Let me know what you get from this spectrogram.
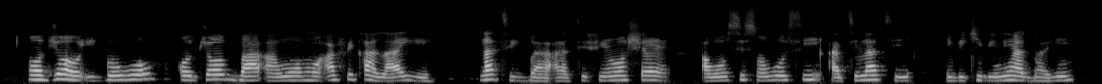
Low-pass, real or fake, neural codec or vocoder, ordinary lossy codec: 14.4 kHz; fake; codec, 32 kHz, 1.9 kbps, SNAC; none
